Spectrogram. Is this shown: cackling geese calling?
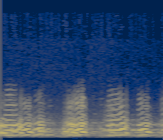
yes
